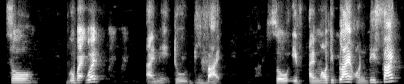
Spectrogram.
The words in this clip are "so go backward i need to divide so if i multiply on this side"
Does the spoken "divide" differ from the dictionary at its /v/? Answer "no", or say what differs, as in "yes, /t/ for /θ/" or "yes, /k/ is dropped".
no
